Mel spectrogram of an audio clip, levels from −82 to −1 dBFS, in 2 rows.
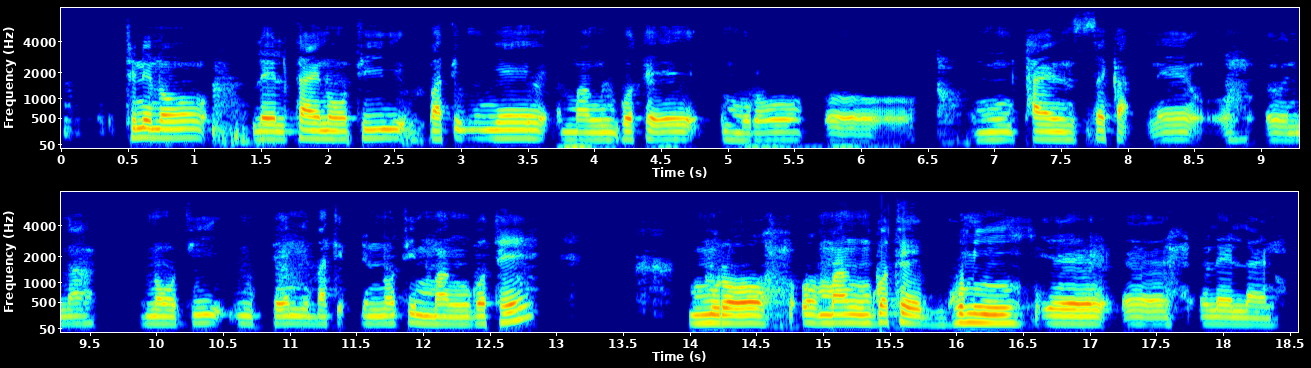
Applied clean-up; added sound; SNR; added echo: neural mask model Resemble Enhance denoiser.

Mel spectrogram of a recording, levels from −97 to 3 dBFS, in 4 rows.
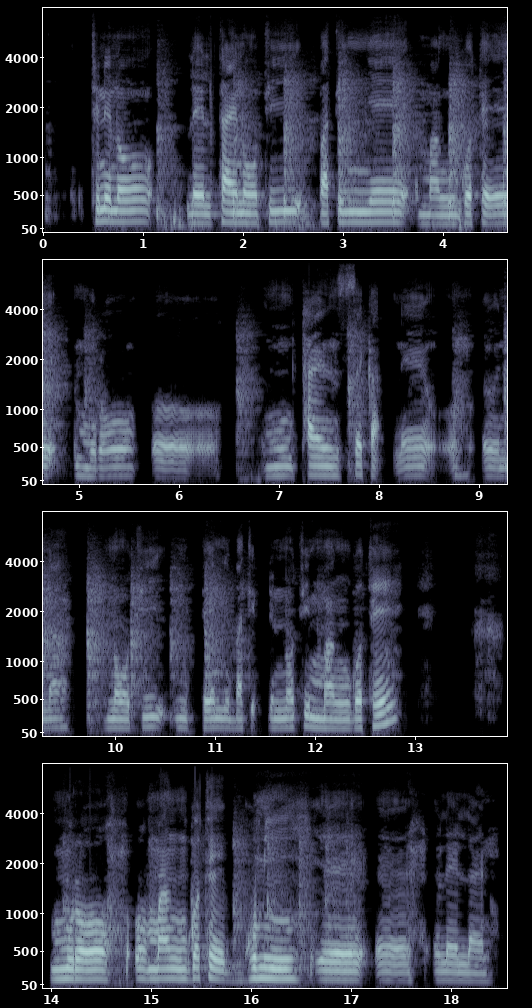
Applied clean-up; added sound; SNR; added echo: none; none; none; none.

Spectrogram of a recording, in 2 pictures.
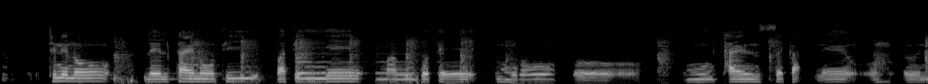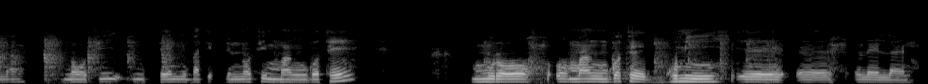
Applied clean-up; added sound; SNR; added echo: neural mask model RNNoise.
